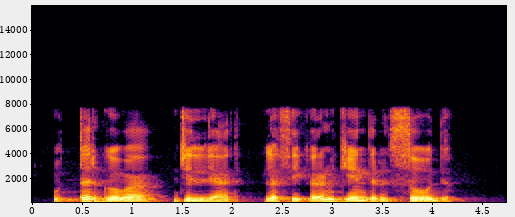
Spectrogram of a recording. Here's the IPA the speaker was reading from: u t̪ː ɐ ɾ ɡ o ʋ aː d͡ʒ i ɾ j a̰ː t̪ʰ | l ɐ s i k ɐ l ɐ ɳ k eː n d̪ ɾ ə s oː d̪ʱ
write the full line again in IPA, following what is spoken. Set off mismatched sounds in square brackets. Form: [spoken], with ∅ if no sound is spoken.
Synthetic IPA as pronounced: u t̪ː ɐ ɾ ɡ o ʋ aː d͡ʒ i [l] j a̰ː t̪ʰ | l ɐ s i k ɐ [ɾ] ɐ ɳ k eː n d̪ ɾ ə s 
